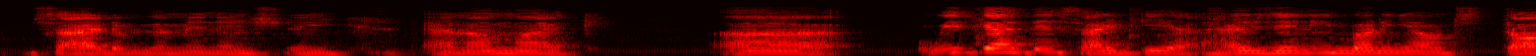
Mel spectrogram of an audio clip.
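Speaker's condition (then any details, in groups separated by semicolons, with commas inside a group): Cerebral palsy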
